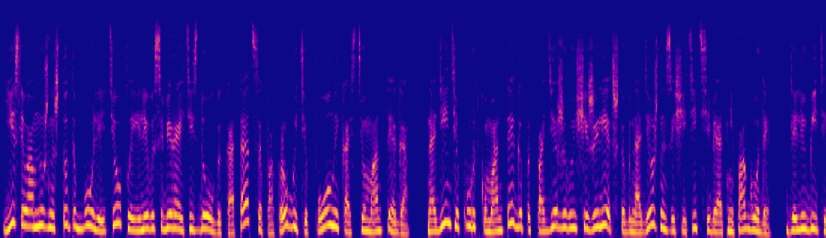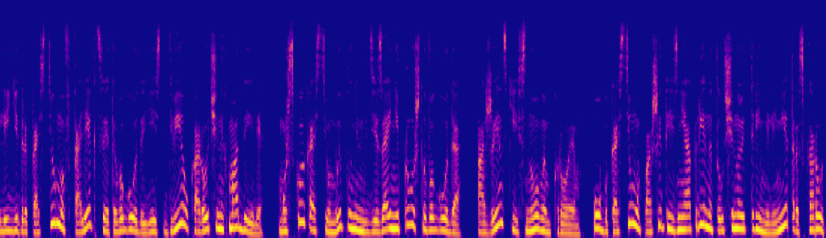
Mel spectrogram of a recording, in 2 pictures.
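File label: Russian, female, fast speech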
